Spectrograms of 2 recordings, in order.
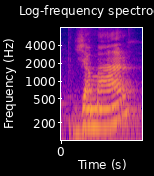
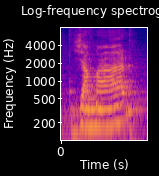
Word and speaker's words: llamar: Llamar, I pronounce it llamar because double L actually sounds like Y.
